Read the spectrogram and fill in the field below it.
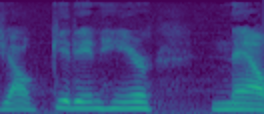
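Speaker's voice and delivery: meanest, stern, no-nonsense mother voice. Retelling calling the family together in a mean mama voice. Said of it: "my meanest mama voice".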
